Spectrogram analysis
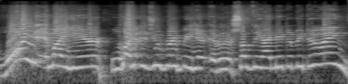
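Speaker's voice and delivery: high pitch, every line shouted. Asked where their character is, a player answers in character, shouting. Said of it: "I'm just shouting".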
